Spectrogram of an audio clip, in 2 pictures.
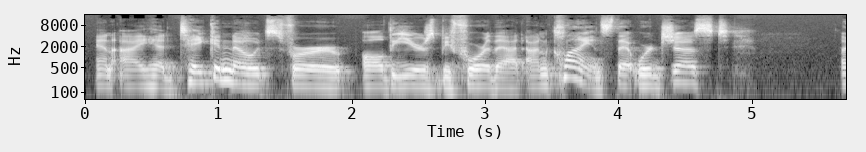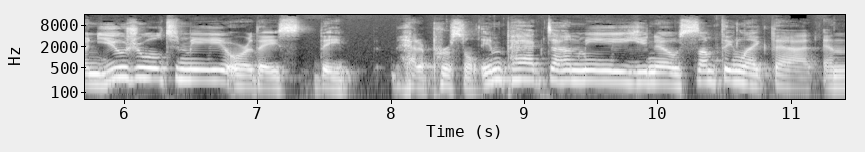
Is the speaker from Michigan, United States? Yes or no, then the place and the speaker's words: no; Illinois, United States; also born or lived in Chicago; I was born in Chicago, Illinois, actually raised in the suburbs, moved down to Chicago when I was about 20.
